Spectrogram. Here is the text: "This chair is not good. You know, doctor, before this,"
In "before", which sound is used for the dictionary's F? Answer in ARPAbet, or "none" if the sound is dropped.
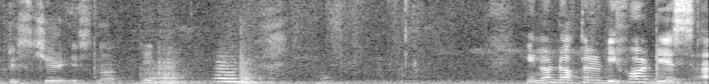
F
